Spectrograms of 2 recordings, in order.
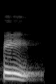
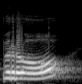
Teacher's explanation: P é uma consoante bilabial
